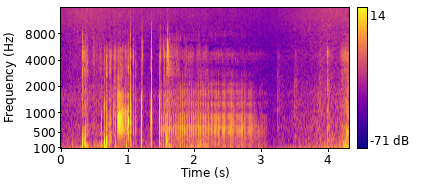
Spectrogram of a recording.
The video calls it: cavalier king charles spaniel aka Betty snoring her head off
